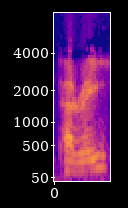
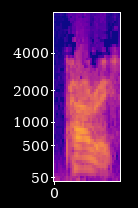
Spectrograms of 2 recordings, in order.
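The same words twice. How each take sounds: First: "Paris" with a silent S; French pronunciation. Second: "Paris" with the final S sounded; English pronunciation. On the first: Caller quoting what the French call it, "Paris" without the S. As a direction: say "Paris" as pa-REE. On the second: Caller naming the city in France, "Paris" with English S. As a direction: say "Paris" the English way, PARR-iss. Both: Shown as a demonstration. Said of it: "I don't need to pronounce the S".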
